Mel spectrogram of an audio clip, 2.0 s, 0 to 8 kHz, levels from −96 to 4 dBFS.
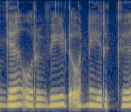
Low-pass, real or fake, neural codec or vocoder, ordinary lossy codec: none; real; none; none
